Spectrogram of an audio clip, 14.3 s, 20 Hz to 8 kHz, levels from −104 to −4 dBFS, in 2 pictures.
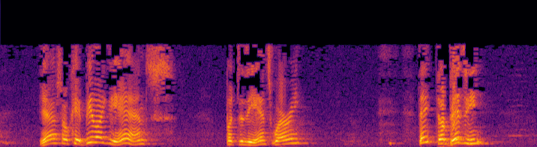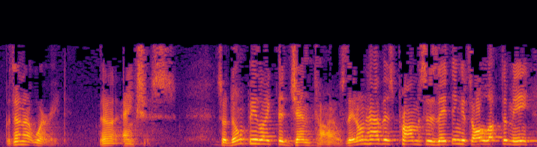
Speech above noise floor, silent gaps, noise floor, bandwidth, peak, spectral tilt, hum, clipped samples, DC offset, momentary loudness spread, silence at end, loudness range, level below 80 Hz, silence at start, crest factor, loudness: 37 dB; none; -58 dBFS; 5.8 kHz; -4 dBFS; -9.5 dB/octave; none; under 0.1%; under 0.1%; 12 LU; 0 s; 5 LU; -66 dBFS; 0.05 s; 20 dB; -22 LUFS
